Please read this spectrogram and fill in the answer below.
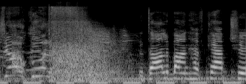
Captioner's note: rocket fires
